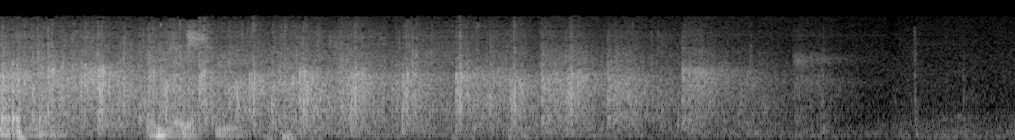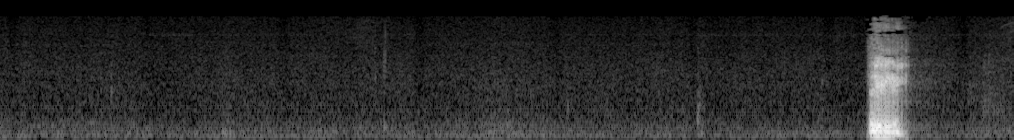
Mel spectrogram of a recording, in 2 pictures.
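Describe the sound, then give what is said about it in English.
A crowd at SJSM claps together for a few seconds to welcome a speaker, the applause dense and steady before fading out into silence, broken near the end by a single sharp, loud thump. “So let's put our hands together to welcome our dear brother”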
